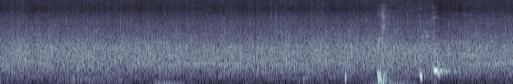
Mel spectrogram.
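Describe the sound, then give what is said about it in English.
Steady audience applause in Cincinnati fills the whole stretch, a dense wash of many hands clapping at an even level, with a few sharper claps or shouts briefly poking out near the end. “you guys are a lot of applause out there.”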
